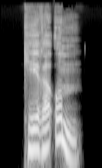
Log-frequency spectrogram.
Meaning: inflection of umkehren: 1. first-person singular present 2. first/third-person singular subjunctive I 3. singular imperative
- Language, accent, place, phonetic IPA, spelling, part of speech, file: German, Germany, Berlin, [ˌkeːʁə ˈʊm], kehre um, verb, De-kehre um.ogg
